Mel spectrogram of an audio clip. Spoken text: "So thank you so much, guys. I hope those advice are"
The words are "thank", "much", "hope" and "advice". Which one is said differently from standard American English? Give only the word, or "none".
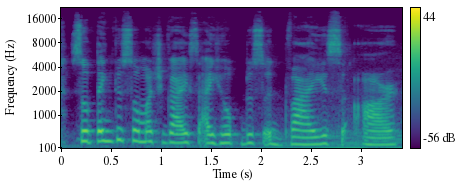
thank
